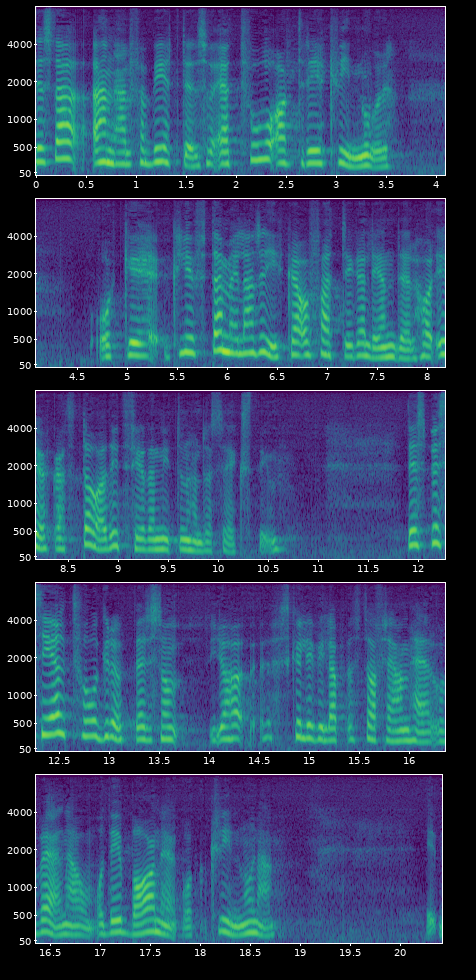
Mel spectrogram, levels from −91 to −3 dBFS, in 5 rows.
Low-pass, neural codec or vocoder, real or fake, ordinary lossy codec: none; codec, 16 kHz, 0.8 kbps, ZipCodec; fake; none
